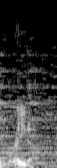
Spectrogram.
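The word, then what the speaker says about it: Breida: Oh, no, see, you call him Beretta because you can't even pronounce, you can't say Breda. – Breda? I can't. – Breda. – You know, I can say Breda, I've just been calling him Beretta.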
